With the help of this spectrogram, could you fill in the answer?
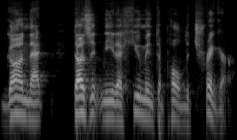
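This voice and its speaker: A man's voice: mid-range voice, normal speed, no room sound, studio quality. A man hosting a casual political talk show, rambling with frequent restarts and asking "right?" and "you know". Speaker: host.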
